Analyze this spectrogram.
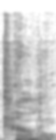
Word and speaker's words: caramel: And now onto the salted caramel, or as you say, the caramel. No, not me. Rochesterians. A lot of Americans say caramel. Caramel? Caramel. Like there's no second A.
